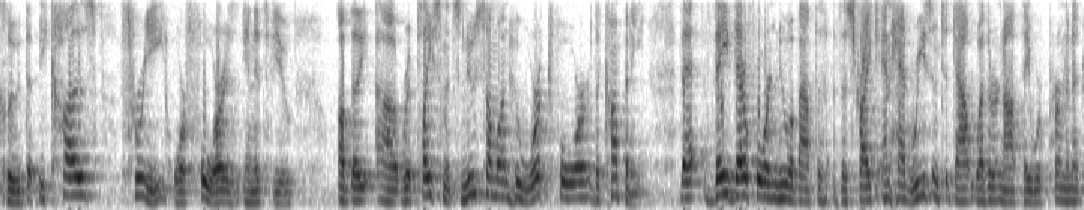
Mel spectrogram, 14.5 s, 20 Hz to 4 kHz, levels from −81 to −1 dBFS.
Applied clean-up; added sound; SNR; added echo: none; none; none; none.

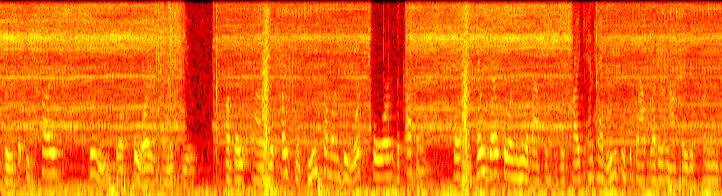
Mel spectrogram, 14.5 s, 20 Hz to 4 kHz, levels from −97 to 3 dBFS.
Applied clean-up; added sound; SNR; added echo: none; Camera + Whoosh, swoosh, swish; -4 dB; none.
